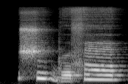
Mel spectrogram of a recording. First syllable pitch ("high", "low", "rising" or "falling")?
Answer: high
